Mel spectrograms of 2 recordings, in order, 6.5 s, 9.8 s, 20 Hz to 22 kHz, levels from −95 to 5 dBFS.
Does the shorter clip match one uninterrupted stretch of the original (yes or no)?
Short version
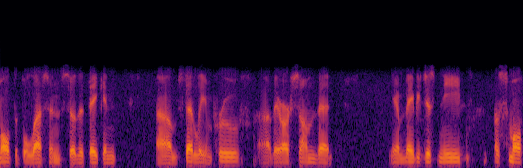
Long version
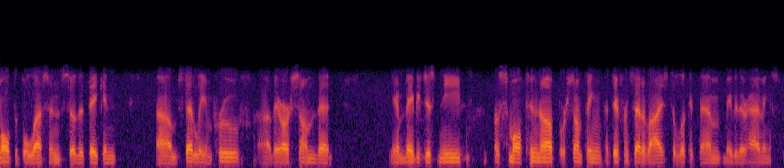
yes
